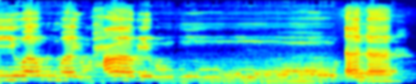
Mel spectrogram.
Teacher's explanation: Ketika berhenti di ana, ananya panjang punya itu mad silah thwilah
